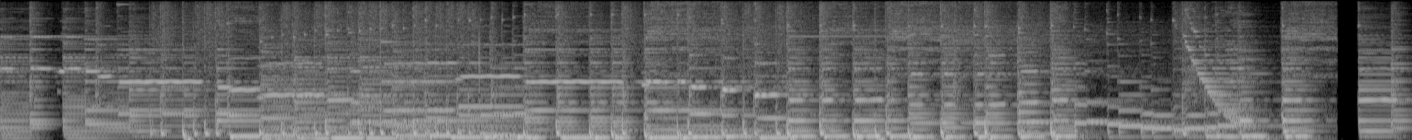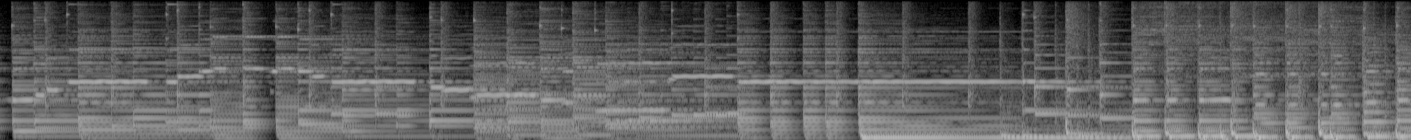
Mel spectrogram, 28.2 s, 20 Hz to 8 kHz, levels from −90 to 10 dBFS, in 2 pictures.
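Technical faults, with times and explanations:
No faults found; the audio has nothing above 8 kHz, as expected from a normally working G.722 call path.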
